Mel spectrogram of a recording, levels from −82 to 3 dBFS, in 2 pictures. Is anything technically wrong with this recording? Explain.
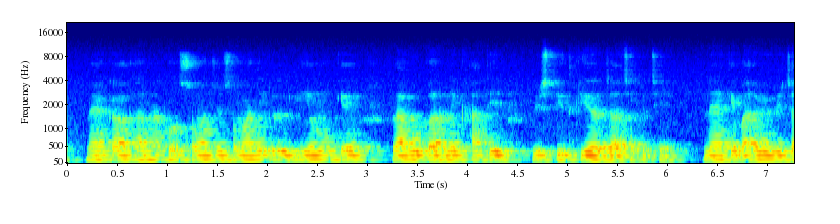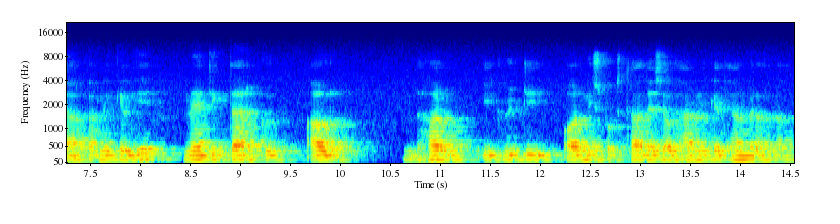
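No, nothing is technically wrong with this audio.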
